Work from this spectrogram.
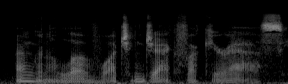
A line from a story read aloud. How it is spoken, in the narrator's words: he murmured against her lips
